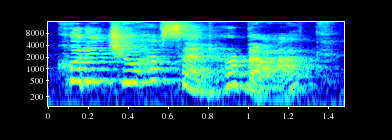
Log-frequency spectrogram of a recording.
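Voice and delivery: a nosy, pointed question; Rachel Lynde's voice. A narrator's reading.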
